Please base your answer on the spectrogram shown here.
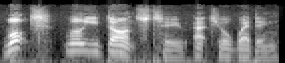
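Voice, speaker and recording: Podcast co-host, male, bright dry voice, jokey and profane. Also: mid-range voice, sing-song, slow, no room sound. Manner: joking, teasing, swears freely. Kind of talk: casual podcast banter.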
